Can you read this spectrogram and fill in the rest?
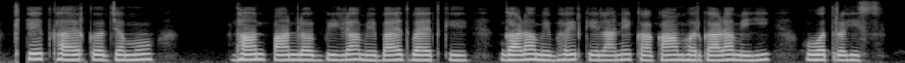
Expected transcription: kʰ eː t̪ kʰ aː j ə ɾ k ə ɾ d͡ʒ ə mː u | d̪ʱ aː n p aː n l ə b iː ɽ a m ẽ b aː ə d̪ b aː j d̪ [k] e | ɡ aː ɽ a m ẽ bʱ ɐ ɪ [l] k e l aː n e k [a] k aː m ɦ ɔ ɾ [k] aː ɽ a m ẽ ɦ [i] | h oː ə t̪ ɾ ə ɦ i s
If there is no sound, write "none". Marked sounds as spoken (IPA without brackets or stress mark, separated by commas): k, ɾ, a, ɡ, i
